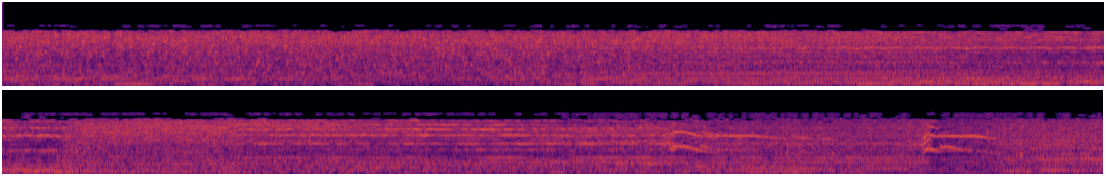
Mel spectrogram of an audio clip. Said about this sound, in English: Donnacona, what's that noise? It sounds like a giant waterfall. There are no falls around here. It's a whirlpool. We're being sucked under.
